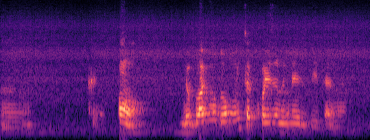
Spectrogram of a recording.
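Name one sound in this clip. A young man speaks casually over an online call.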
